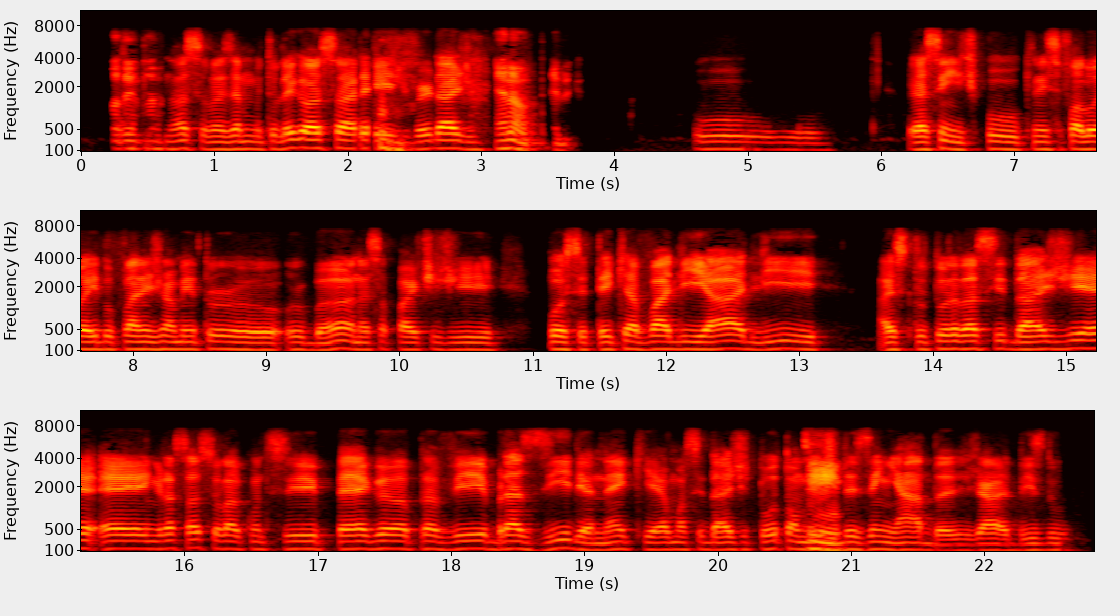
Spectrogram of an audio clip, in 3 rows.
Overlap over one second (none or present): none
